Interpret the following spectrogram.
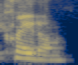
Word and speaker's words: kratom: positive how it's pronounced is it kratom it's actually kratom yeah kratom there we go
